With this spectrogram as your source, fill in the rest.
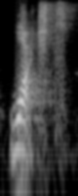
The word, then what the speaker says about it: watched: to ignore the e ignore the e ignore it include the t watched watched watched watched everybody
